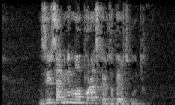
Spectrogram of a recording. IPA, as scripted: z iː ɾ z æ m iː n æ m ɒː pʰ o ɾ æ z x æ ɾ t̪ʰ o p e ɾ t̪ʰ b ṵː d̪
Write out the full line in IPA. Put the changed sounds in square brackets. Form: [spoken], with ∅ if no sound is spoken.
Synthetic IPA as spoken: z iː ɾ z æ m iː n [e] m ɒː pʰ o ɾ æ z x [e] ɾ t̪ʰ o p e ɾ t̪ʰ b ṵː d̪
